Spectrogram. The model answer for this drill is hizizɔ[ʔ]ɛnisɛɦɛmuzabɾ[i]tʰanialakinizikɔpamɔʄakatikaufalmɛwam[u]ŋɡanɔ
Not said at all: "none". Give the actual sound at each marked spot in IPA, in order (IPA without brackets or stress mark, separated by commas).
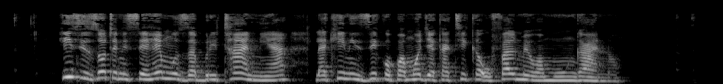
t, i, uː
